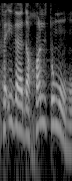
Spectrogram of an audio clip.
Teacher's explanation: والخاء هنا دخلتموه، الخاء واخد المرتبة الثانية، مفتوح ليس بعده ألف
